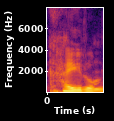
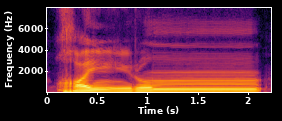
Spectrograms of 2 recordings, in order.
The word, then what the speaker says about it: خير: কেউ যদি বলবে খাইরুম তাহলে উচ্চারণটা ভুল হয়ে যাবে, উচ্চারণ হবে খায়রুম খায়রুম।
